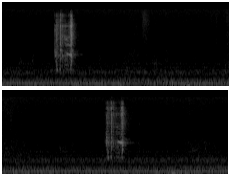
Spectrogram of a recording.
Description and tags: An iPhone default sound of taking a picture.
photo, camera, iPhone, picture, cell-phone, click, photography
